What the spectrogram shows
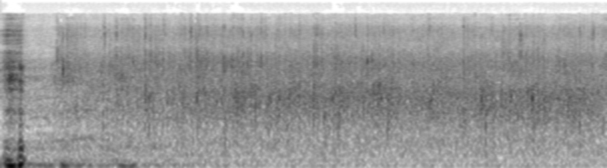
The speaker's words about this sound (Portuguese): Aplaude Jesus aí.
